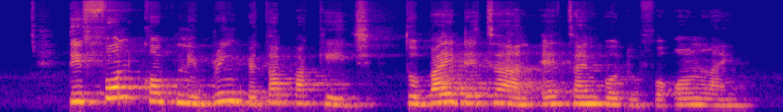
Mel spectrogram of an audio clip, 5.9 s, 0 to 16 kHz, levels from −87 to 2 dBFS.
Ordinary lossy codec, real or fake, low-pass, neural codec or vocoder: Opus, 24 kbps; real; 14.4 kHz; none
